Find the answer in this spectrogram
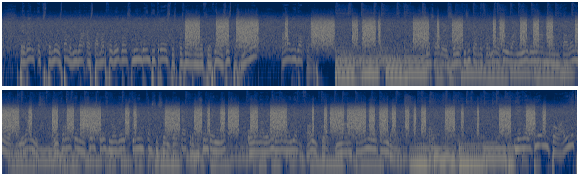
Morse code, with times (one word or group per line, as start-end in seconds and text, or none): none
